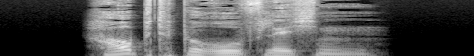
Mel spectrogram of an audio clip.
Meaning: inflection of hauptberuflich: 1. strong genitive masculine/neuter singular 2. weak/mixed genitive/dative all-gender singular 3. strong/weak/mixed accusative masculine singular 4. strong dative plural
- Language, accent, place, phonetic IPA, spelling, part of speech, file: German, Germany, Berlin, [ˈhaʊ̯ptbəˌʁuːflɪçn̩], hauptberuflichen, adjective, De-hauptberuflichen.ogg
